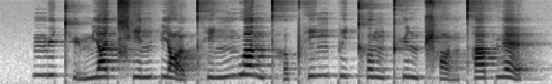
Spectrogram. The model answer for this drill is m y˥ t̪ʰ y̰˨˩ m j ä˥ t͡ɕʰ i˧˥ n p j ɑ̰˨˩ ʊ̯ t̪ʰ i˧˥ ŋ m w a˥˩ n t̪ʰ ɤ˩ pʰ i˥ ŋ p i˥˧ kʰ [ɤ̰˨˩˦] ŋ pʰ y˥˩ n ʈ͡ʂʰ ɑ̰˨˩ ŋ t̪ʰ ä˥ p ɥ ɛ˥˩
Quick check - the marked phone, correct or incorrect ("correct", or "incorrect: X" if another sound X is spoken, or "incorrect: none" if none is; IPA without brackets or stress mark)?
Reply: incorrect: ɤ˥˧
